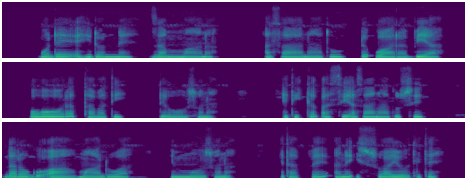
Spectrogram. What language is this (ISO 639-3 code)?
wal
